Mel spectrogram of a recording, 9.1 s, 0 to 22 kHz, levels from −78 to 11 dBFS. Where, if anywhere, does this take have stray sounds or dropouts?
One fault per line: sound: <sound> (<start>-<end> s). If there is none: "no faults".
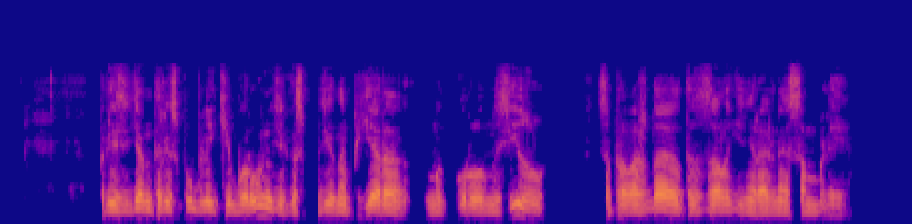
sound: dropout (3.1-3.2 s)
